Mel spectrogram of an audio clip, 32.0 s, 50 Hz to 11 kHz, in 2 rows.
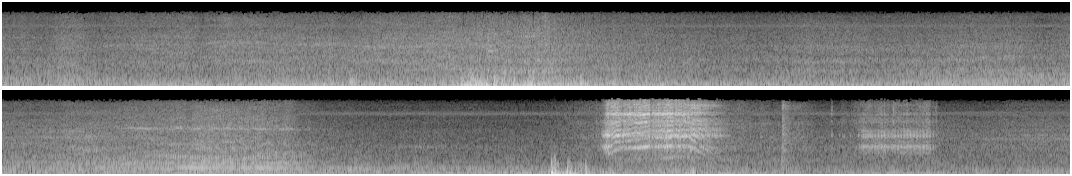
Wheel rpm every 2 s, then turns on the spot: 0, 0, 0, 0, 0, 0, 0, 0, 0, 0, 0, 0, 40, 40, 20, 0.
28-30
